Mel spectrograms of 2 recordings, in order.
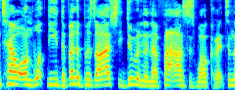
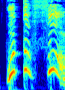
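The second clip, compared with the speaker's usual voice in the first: shocked; 5 dB louder, slower than usual. Real, not acted. Shocked by clip.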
